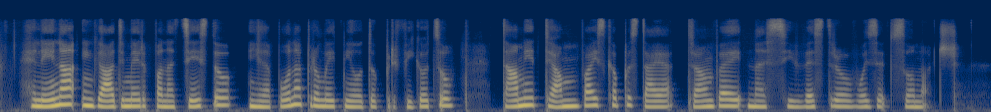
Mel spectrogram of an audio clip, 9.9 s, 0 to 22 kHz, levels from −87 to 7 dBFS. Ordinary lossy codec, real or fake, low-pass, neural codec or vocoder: none; fake; 10.8 kHz; codec, 24 kHz, 0.9 kbps, WavTokenizer, large speech release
